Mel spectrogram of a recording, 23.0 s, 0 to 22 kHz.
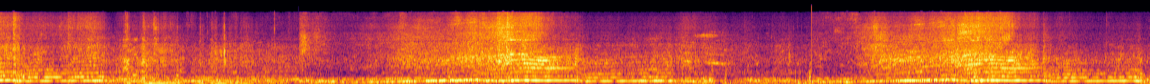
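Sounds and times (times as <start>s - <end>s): rally car accelerating past: 16.8s - 23.0s.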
